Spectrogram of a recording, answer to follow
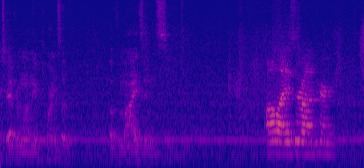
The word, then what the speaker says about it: mise en scène: Well, actually it's not mise en scene, it's pronounced mise en scene, and it's encompassed the most recognizable attributes of a film.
